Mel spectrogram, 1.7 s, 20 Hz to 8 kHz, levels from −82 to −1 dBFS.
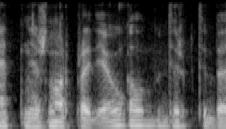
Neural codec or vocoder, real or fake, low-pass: none; real; 7.2 kHz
